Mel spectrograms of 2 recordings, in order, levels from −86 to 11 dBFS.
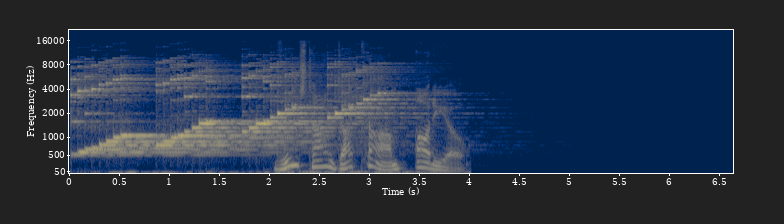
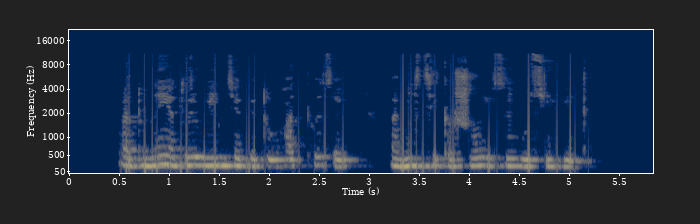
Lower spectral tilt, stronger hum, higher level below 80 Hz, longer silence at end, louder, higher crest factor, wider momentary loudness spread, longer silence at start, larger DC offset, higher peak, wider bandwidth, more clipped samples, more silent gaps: second, -2 dB/octave vs -6.5 dB/octave; neither; about the same, -54 dBFS vs -58 dBFS; first, 2.7 s vs 0.65 s; first, -22 LUFS vs -28 LUFS; about the same, 16 dB vs 16 dB; first, 14 LU vs 11 LU; second, 0 s vs 0.55 s; neither; first, -8 dBFS vs -14 dBFS; first, 16 kHz vs 11.5 kHz; neither; neither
